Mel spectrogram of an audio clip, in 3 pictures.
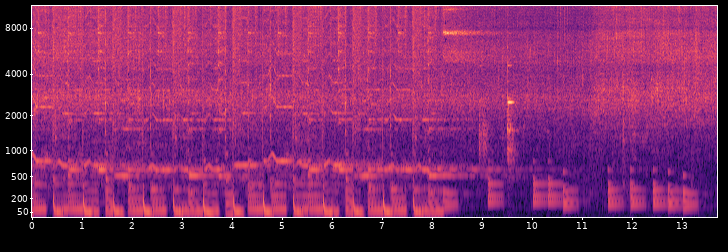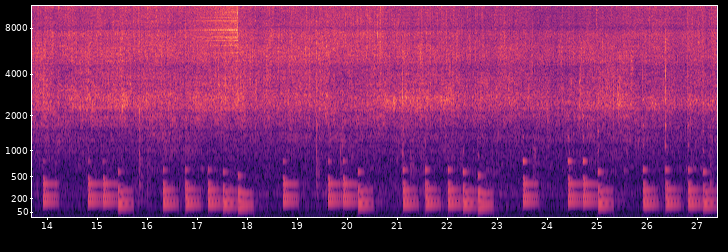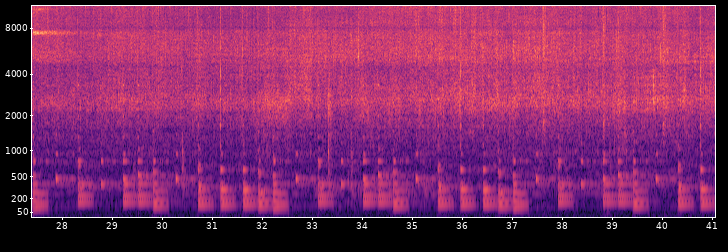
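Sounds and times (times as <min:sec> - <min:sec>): melodic background music: 0:00.0 - 0:41.0
meat sizzling in a pan: 0:08.4 - 0:41.0.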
